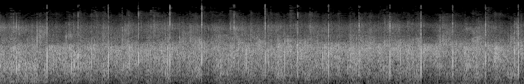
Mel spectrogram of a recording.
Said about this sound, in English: so we'll just ask him for a round of applause.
